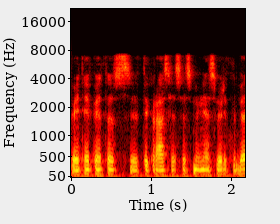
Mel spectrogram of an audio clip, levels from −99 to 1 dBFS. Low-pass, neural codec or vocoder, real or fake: 7.2 kHz; codec, 16 kHz, 4.8 kbps, FACodec; fake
